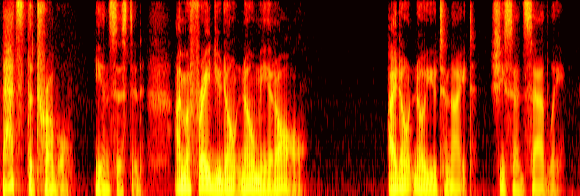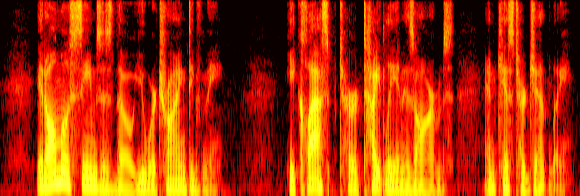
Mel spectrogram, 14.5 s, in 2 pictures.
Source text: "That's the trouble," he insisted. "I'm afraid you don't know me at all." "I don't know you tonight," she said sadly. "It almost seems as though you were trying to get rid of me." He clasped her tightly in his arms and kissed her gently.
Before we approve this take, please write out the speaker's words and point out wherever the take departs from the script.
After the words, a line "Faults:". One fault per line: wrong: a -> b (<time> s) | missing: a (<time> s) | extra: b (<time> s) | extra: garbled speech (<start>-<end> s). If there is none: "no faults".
"That's the trouble," he insisted. "I'm afraid you don't know me at all." "I don't know you tonight," she said sadly. "It almost seems as though you were trying to of me." He clasped her tightly in his arms and kissed her gently.
Faults:
missing: get rid (9.7 s)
